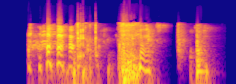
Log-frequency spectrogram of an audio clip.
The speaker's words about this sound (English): Alright, well, I gotta close this door.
